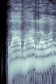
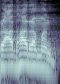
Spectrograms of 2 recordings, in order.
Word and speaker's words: राधा रमण: रमण सकल सुख दमा और शुद्ध शब्द है अगर इसमें उच्चारण करते हैं राधा रमण राधा रमण और राधा रमन राधा रमन णा को हटाकर ना ब्रज भाषा में ना का ही प्रयोग तो हमें चाहिए कि जो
